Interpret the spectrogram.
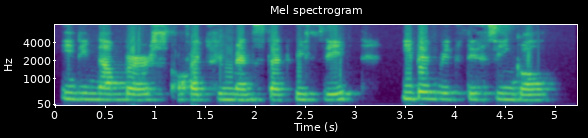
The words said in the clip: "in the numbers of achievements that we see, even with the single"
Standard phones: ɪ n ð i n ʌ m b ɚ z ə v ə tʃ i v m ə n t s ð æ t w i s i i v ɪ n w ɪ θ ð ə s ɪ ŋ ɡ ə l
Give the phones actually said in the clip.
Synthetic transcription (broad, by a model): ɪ n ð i n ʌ m b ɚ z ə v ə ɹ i m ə n t s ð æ t w i s i i v ɪ n w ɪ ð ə s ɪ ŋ ɡ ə l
